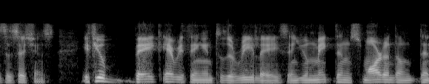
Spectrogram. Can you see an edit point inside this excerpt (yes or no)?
no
